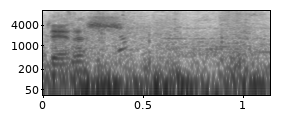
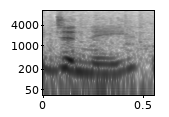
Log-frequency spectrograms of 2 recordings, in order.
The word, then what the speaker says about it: Denis: It's actually Denis. No, well, he can spell it Denis then, right? Well, he does. That's how he spells it. He's just still French about it.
